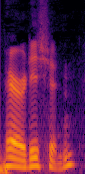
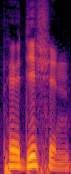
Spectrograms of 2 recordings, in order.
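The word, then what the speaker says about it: Perdition: it stars Tom Hanks it's called apparently I pronounced it the road to paradition which apparently is very wrong and he was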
